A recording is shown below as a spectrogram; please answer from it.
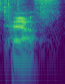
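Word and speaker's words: Taaffe: It looks like it's Taff. All right. T AF is is the pronunciation. Safety Michael Taff.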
